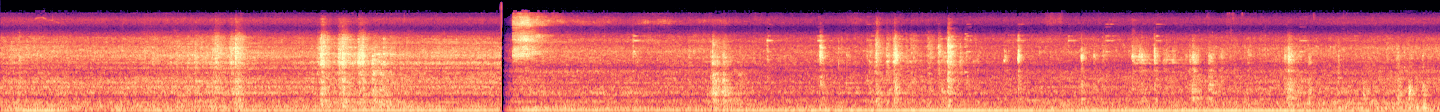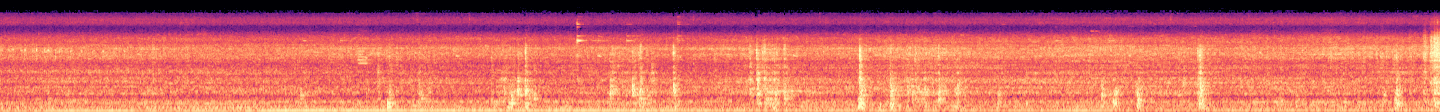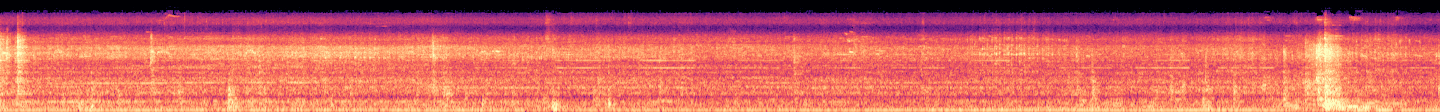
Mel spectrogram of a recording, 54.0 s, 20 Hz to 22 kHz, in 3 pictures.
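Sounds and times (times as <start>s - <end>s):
diesel machinery engine drone: 0.0s - 54.0s
metallic clanks and knocks: 3.9s - 5.1s, 8.8s - 18.0s, 22.7s - 30.6s, 35.2s - 39.4s, 50.6s - 54.0s.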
